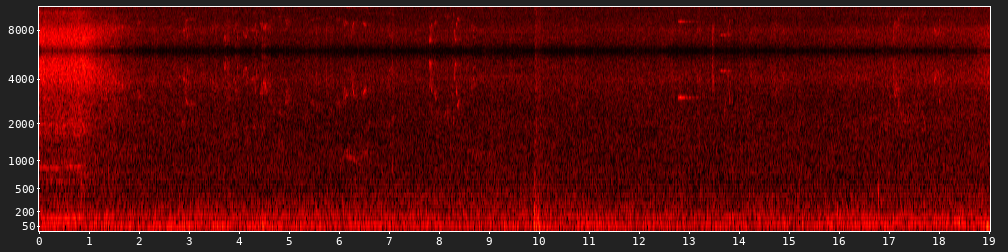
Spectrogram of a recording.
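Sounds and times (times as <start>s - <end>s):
low outdoor rumble: 0.0s - 19.0s
small birds chirping: 1.5s - 8.8s, 12.8s - 14.4s
brief thump: 9.8s - 10.2s.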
